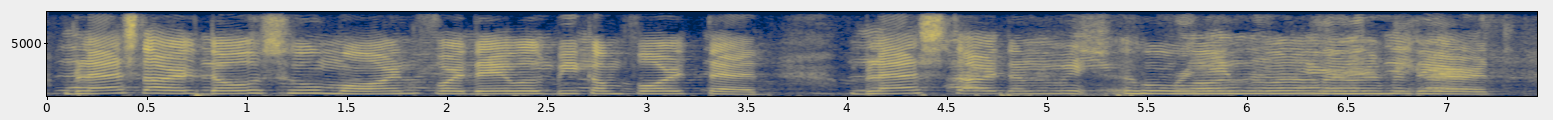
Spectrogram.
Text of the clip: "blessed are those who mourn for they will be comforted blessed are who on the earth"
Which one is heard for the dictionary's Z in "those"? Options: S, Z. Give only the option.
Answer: S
